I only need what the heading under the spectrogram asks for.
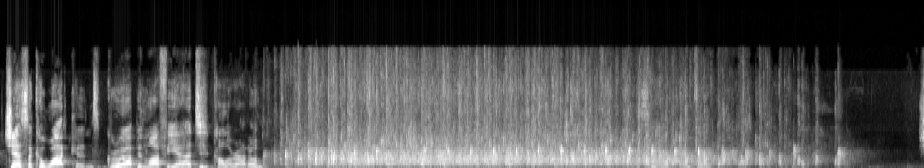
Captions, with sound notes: Jessica Watkins grew up in Lafayette, Colorado. (audience applauding) - Have a seat here. - Thank you.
